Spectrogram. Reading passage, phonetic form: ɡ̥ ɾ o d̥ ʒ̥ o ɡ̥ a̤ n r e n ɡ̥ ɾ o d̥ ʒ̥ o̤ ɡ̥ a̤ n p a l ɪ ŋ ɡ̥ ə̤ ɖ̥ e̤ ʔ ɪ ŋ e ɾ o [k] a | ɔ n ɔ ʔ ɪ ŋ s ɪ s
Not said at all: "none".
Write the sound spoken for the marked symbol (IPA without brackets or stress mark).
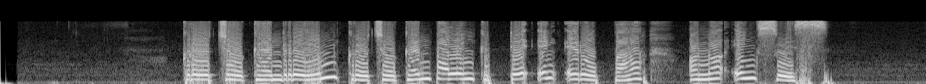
p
